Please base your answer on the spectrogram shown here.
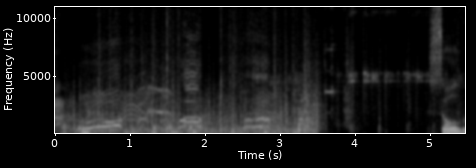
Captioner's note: Saul roaring; man yelping; punches landing; man yelping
